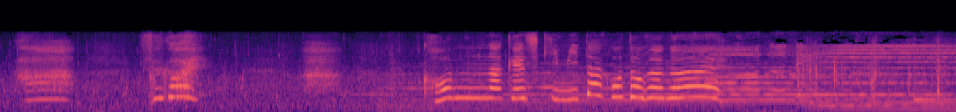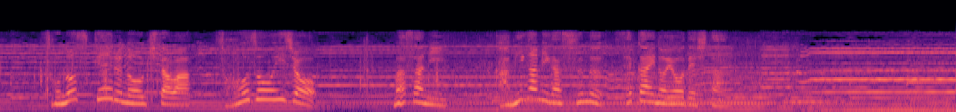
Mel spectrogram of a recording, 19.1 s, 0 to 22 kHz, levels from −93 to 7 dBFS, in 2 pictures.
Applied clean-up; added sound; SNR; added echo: none; none; none; none.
